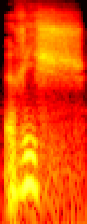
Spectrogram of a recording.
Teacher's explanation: final E not really pronounced, so sh is the last sound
